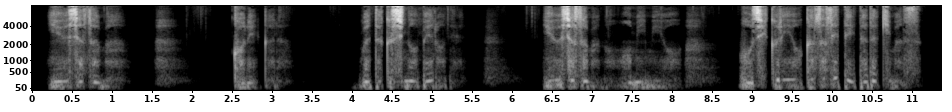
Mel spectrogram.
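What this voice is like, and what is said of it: Whispering. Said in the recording (Japanese): “ささやき”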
